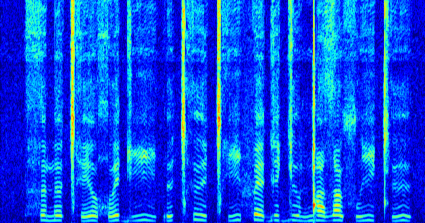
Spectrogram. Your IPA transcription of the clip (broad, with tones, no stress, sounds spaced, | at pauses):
h ə˧˩ n əː˧˩ ǀʰ e˩˧˩ ʊ̯ χʷ e˩˧˩ ɡ iː˩˧˩ | ɾ ɨ˩˧˩ ǀʰ ɨ˧˩ ɪ̯ ǀʰ i˩˧˩ f ɛ˧˩ ɡ ɪ˧˩ ɟ ɨ˧˩ ʊ̯ ŋ͡ǃ ɪ˧˩ zˤ ɨ˧˩ sʷ iː˩˧˩ cʰ ɨ˩˧˩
